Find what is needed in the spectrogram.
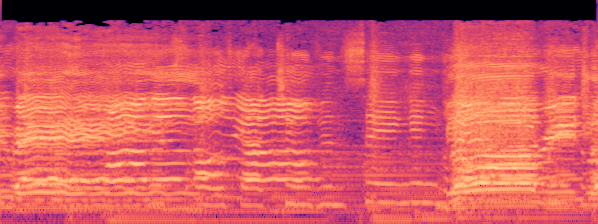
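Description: A group of women singing a gospel praise song in harmony into microphones, rising to a loud held note near the end.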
